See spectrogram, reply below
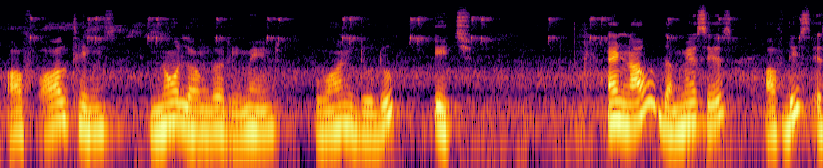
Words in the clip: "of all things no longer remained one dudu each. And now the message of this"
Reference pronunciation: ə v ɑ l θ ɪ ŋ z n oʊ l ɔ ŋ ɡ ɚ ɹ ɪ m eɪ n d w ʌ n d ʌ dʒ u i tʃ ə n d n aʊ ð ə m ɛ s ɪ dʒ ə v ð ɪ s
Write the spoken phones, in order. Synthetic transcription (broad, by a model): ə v ɑ l t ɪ ŋ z n oʊ l ɔ ŋ ɡ ɚ ɹ ɪ m eɪ n d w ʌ n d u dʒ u i tʃ ə n d n aʊ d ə m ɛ s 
